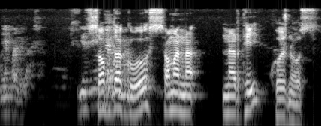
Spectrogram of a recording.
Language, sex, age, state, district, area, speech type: Nepali, male, 45-60, West Bengal, Darjeeling, rural, read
